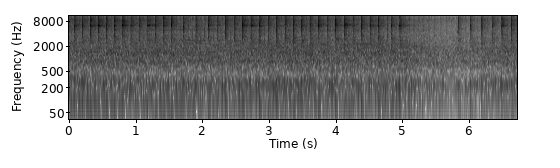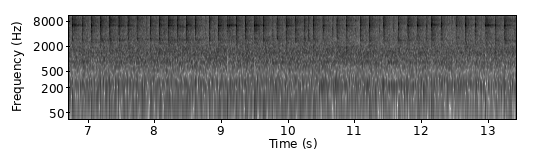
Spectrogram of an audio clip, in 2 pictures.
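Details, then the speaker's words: 1963 Bolens Husky 600 lawn tractor engine, first start after long storage: loud fast busy rattle held at high speed where idle should be; over-revving, likely still on choke (suspected). "it starts the engine sounds pretty good though it doesn't seem to be coming off choke very well it seems like a super revving a little bit"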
